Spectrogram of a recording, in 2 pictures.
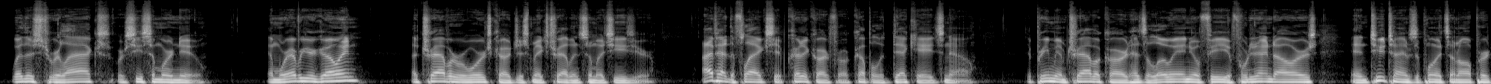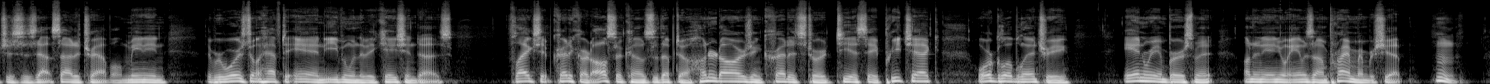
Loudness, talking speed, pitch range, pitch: -15 LUFS, 190 wpm, 100-125 Hz, 110 Hz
